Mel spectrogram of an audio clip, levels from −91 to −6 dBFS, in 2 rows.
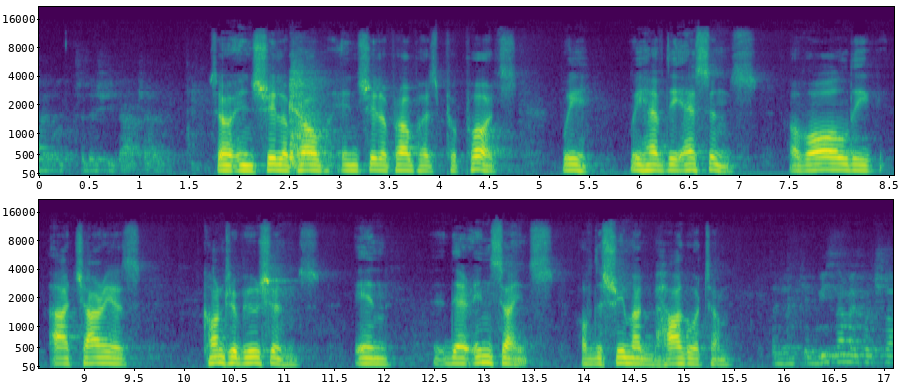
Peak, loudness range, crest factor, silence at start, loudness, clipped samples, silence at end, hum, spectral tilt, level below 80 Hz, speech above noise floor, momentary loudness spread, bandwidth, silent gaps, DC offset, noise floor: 0 dBFS; 4 LU; 16 dB; 0 s; -17 LUFS; under 0.1%; 0 s; none; -6 dB/octave; -54 dBFS; 35 dB; 22 LU; 12.5 kHz; none; under 0.1%; -52 dBFS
